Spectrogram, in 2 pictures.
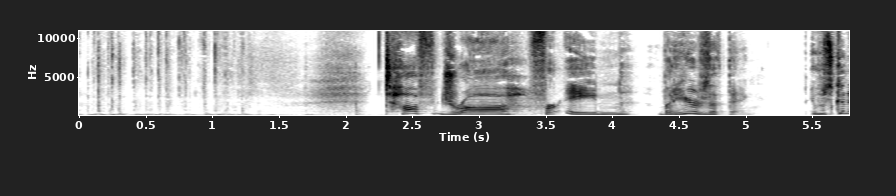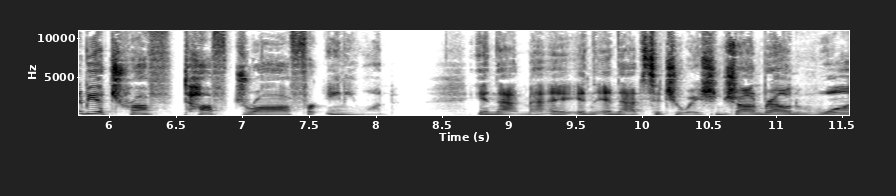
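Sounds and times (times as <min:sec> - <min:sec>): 
typing on a computer keyboard: 0:00.0 - 0:01.4
speech: 0:02.0 - 0:11.5.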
